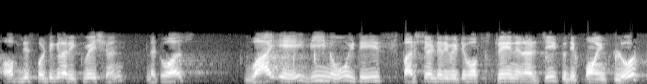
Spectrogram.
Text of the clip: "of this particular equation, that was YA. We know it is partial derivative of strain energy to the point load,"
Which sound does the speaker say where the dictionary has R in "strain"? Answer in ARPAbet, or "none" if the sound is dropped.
R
